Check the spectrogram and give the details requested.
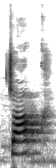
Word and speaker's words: chalk: Chalk, talk, walk. L silent.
